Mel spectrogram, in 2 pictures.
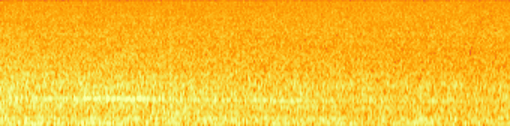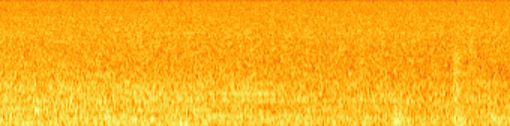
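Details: Furnace ECM blower motor, replaced under warranty, still giving a low droning groan with slowly sliding tones at startup and shutdown speed changes, quieter and lower-pitched than the original; owner suspects a motor tuning issue.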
